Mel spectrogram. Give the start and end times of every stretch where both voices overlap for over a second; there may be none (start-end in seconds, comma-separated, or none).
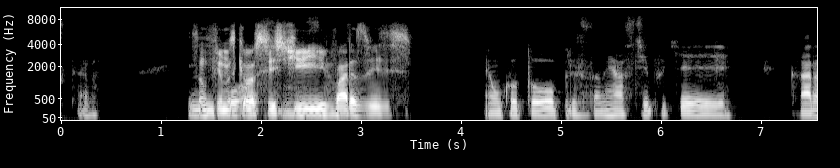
1.3-2.9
